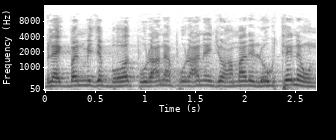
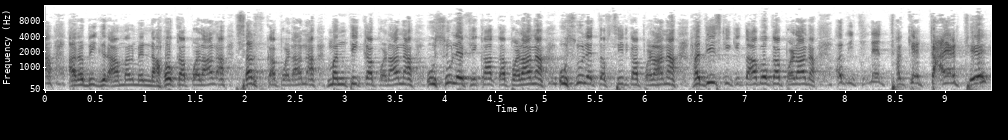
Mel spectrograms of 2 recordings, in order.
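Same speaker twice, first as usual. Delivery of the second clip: ordinary delivery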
